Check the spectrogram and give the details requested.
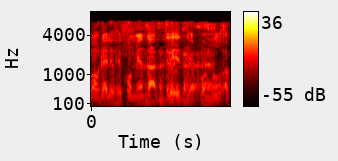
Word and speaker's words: adrede: adrede o Aurélio recomenda adrede a pronúncia fechada adrede né que quer dizer de propósito feito de propósito alg alguns professores falam Adre né É muita gente fala Adre mas o Aurélio recomenda ADR o que não quer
